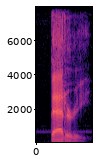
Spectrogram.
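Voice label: "battery", spoken word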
